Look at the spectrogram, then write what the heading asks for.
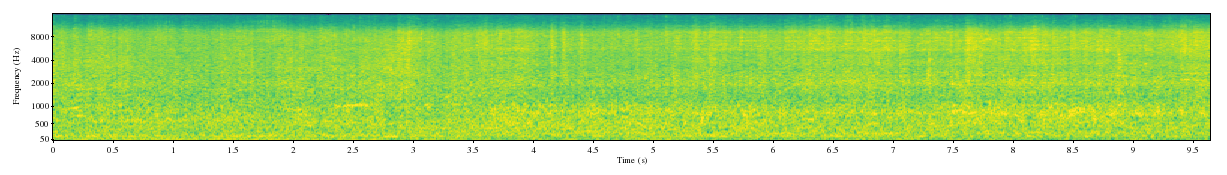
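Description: A moving passenger train heard from inside the coach: the steady running noise of the car rolling along the track.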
